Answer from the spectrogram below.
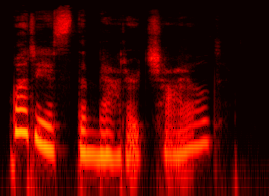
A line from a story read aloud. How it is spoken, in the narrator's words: Grandmother said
